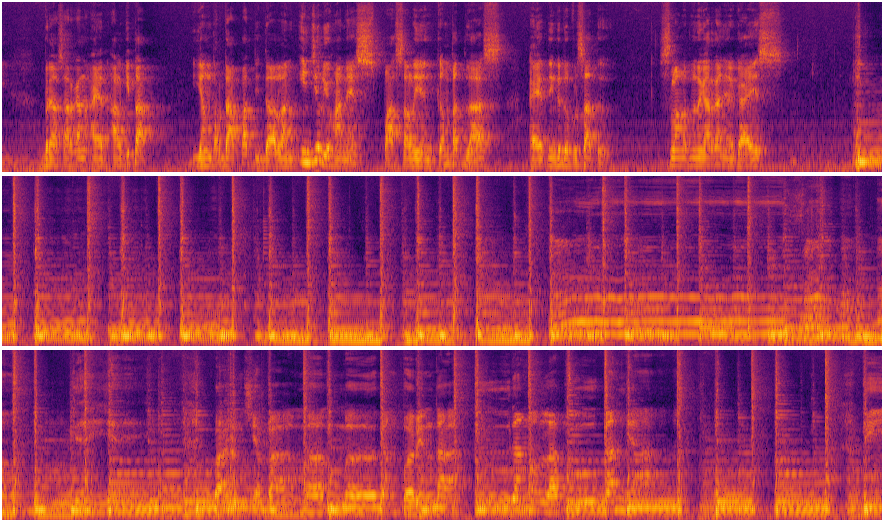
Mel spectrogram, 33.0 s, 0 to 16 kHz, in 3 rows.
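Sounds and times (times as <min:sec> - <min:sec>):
classical guitar strumming: 0:10.4 - 0:33.0
person humming: 0:17.9 - 0:30.4.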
